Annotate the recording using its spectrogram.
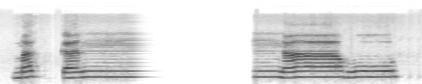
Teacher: So the noon has a vertical fatha and it has noon mushaddad, okay? The noon has a shadda on top. So you'll be prolonging it in your mouth for 2 seconds because of the shadda. And then once you open your mouth, you'll be prolonging the vertical fatha for another 2 seconds, okay?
